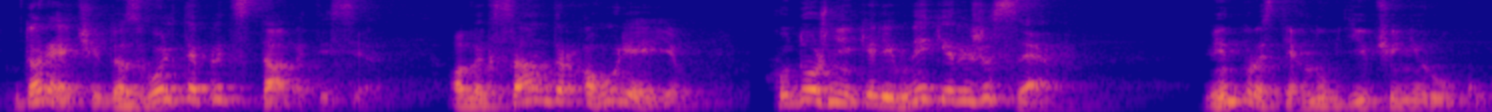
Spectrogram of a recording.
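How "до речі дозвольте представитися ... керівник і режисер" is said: mildly pompous, rising higher as it goes; a boy playing the dignified director; self-important introduction. A narrator's reading. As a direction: present yourself with grand formality. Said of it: "поважно промовив він".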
